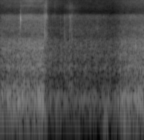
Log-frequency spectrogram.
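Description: Faint, steady background noise with no distinct event; it drops away for about a second in the middle, then returns.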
